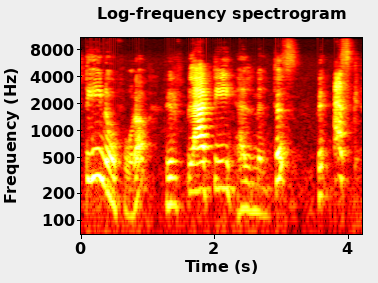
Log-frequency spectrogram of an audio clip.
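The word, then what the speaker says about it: Ctenophora: Porifera फिर सिलेंट्र then टीनो फोरा सी silent है स्टूडेंट ने तो सनो बोलोगे आप लोग इट इज टीनो फोरा फिर प्लट हेलमंस फिर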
